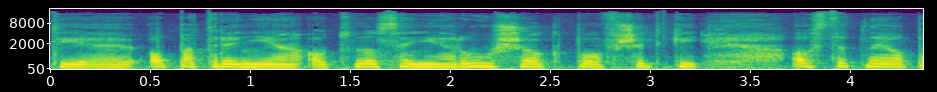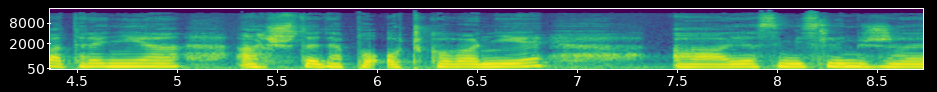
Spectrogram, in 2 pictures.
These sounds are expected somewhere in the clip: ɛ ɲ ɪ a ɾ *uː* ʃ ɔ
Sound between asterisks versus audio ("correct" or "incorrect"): correct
